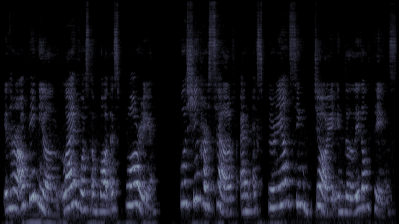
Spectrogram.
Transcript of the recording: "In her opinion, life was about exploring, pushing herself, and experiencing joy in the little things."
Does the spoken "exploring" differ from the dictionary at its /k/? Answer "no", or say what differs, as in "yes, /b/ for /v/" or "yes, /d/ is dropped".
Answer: yes, /k/ is dropped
